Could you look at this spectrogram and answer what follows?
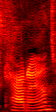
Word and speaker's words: cation: want you to look it's a cat ion like a kitty cat this is not pronounced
